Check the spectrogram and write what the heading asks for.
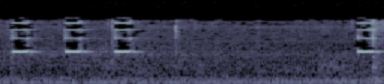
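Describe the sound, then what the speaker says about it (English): A kitchen timer beeps in quick short bursts, three evenly spaced chirps followed by a pause and one more, small and clear over a faint hum of kitchen background noise. "Let me set my timer here."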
